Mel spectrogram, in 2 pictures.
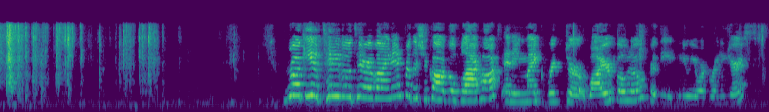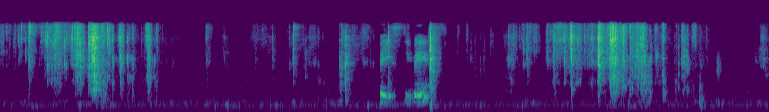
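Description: Cards and a foil wrapper rustle and flick in someone's hands.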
